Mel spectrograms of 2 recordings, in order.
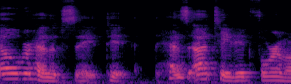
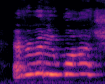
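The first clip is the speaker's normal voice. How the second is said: much higher and louder, full of hope; excited cry; 8 dB louder, faster than usual. Acted. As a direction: announce it to everyone before the leap. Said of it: "he cried".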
